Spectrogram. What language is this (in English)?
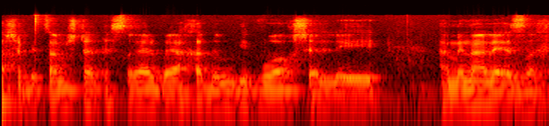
Hebrew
